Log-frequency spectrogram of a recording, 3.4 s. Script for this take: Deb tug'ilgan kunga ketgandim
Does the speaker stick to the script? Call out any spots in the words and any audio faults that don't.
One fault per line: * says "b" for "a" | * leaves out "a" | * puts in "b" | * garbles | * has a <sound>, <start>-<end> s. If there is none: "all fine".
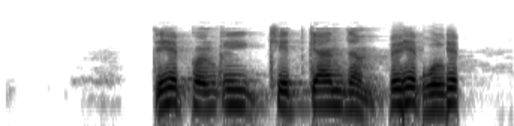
* leaves out "tug'ilgan"
* garbles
